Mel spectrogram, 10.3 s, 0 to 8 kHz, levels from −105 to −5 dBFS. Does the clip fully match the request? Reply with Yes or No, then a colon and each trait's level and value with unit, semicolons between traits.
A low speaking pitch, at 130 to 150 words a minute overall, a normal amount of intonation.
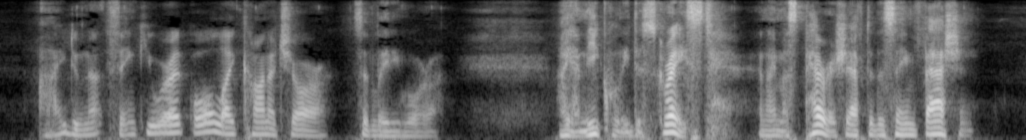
Yes: low, 115 Hz; average, 145 wpm; average, 5.0 semitones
